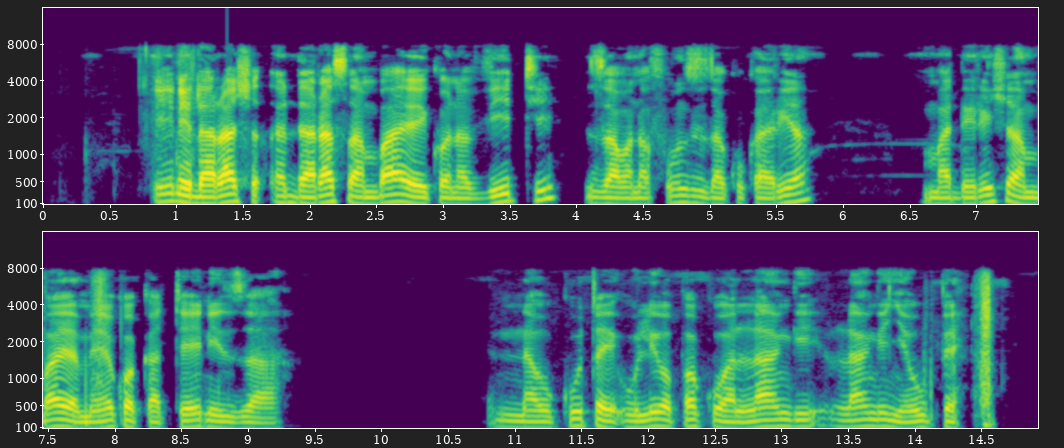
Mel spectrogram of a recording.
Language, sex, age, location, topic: Swahili, male, 18-24, Kisii, education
